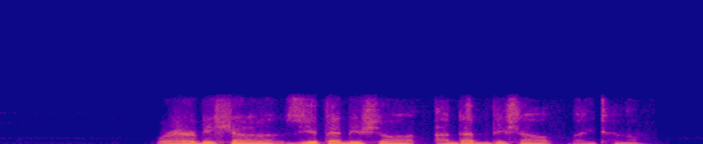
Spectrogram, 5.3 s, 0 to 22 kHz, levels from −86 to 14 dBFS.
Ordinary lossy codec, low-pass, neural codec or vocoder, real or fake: Opus, 16 kbps; 7.2 kHz; codec, 16 kHz in and 24 kHz out, 0.8 kbps, FocalCodec, streaming, 65536 codes; fake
